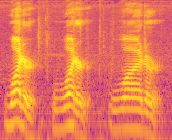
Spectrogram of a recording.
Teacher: esse T aqui é o R na frente da boca para um R no fundo da boca.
